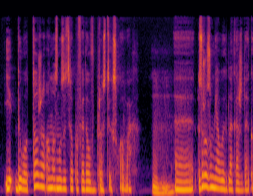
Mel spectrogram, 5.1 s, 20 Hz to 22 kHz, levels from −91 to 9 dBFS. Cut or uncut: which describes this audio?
cut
